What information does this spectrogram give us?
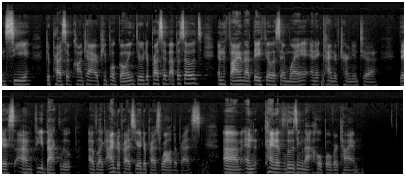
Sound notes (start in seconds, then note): none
